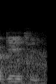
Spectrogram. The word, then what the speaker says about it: Geechee: How do you spell Geechee? G-E-E-C-H-E-E. Yeah, okay. It's spelled just like it sounds.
